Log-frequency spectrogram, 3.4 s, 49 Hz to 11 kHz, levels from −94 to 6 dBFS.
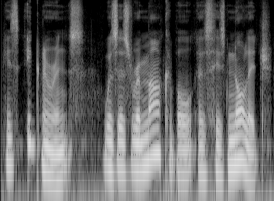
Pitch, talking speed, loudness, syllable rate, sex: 120 Hz, 140 wpm, -18 LUFS, 5.3 syllables/s, male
